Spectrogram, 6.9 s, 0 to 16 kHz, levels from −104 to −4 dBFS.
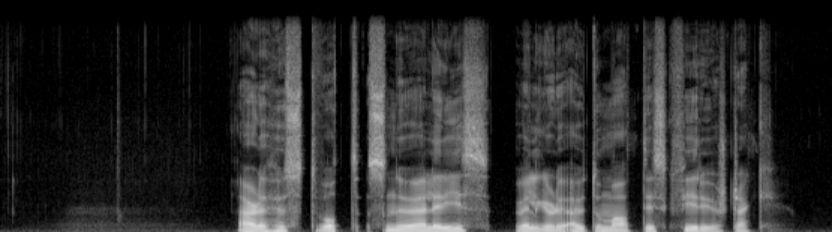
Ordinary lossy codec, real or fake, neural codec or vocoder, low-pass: none; real; none; 14.4 kHz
